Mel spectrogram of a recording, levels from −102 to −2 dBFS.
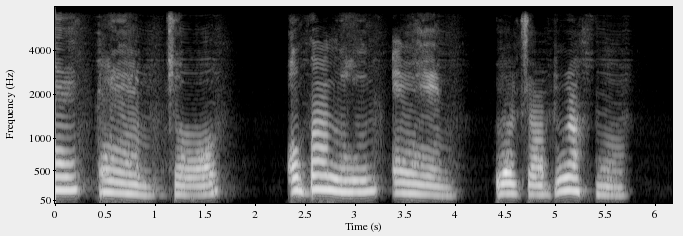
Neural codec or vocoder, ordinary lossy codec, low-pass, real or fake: codec, 44.1 kHz, 1.7 kbps, Pupu-Codec; none; 7.2 kHz; fake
